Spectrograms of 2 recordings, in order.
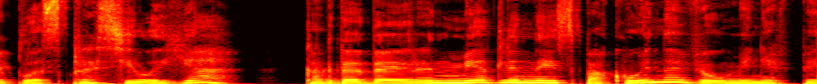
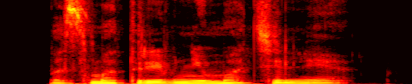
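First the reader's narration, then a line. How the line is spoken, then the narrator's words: Purring man. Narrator (Russian): промурлыкал мужчина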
